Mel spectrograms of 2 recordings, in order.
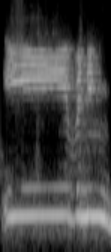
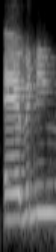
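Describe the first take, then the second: First: इवनिंग with the first "ee" stretched out; long E in इवनिंग. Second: इवनिंग begun with a quick "eh"; short E in इवनिंग. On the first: Teacher explains E in front, long "ee" in इवनिंग. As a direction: hold the opening of इवनिंग: "eee-vning". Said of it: "long sound बोलते हैं". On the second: Teacher contrasts the way we don't say it, short "eh" in इवनिंग. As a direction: pronounce इवनिंग like "EV-ning". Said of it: "इवनिंग नहीं बोलते हैं". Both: Shown as a demonstration.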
